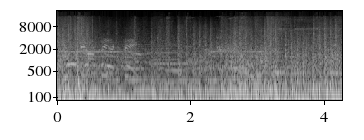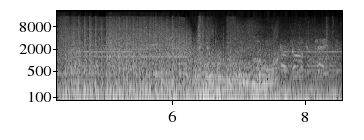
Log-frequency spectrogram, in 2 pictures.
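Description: Sustained gunfire in the Call of Duty Black Ops 6 campaign, dense rapid shots and booming blasts stacked on top of one another, loud and continuous, with game voices talking underneath.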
